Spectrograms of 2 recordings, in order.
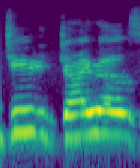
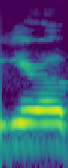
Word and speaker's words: gyro: OS what to I I tell my people when they come I said you call it a gyro we call it a euro pretend it's spelled ye eer O the G being silent yo yeeha yo are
